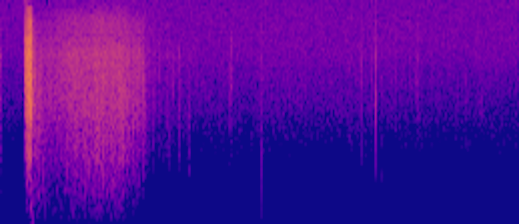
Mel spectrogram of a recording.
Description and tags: match recorded with one dynamic microphone and "stereo" processed in sony sound forge
match, fire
